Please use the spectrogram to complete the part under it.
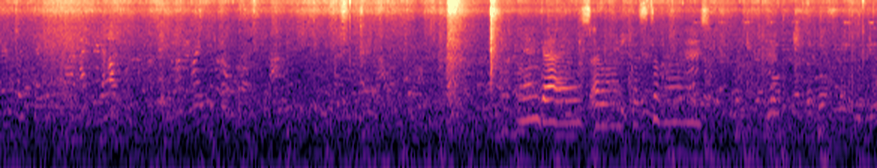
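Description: A crowd of shoppers murmurs indoors in the distance.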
